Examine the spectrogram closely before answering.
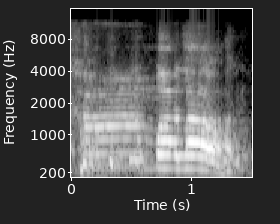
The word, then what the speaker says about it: Kamala: Because you saying her name wrong. They real How do you say the name? Kamala.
